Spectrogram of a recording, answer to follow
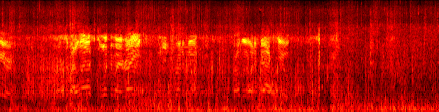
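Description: Wind buffeting the microphone, a steady low rumble throughout, with a few brief bits of voice about one and a half seconds in and again about five seconds in.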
